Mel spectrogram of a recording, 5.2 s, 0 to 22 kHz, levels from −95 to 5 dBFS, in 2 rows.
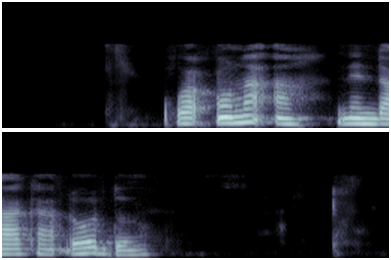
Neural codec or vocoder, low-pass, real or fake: codec, 24 kHz, 1.2 kbps, DualCodec; 5.4 kHz; fake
